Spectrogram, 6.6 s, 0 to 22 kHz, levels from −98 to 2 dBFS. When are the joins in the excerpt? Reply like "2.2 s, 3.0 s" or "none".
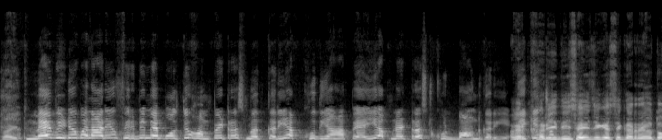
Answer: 4.9 s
